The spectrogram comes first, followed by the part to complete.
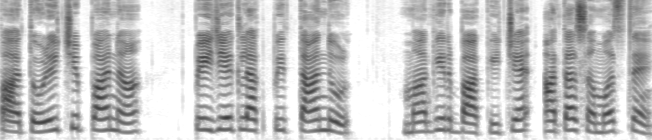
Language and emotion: Goan Konkani, neutral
